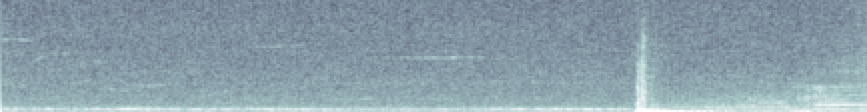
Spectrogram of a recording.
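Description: A soft thud sounds as a game menu opens.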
